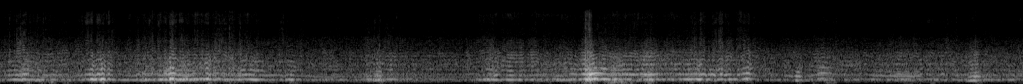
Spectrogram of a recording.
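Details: Dense droning of honey bees in their hive, a low vibrating hum that swells around one, two and five seconds, with a faint tap near six seconds.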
